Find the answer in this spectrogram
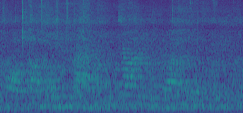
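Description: Overlapping chatter of several people in a room, with a few light taps or knocks among it.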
